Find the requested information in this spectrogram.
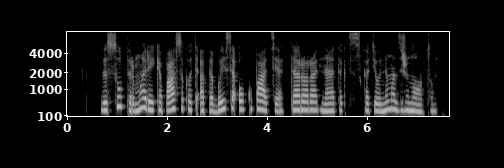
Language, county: Lithuanian, Kaunas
